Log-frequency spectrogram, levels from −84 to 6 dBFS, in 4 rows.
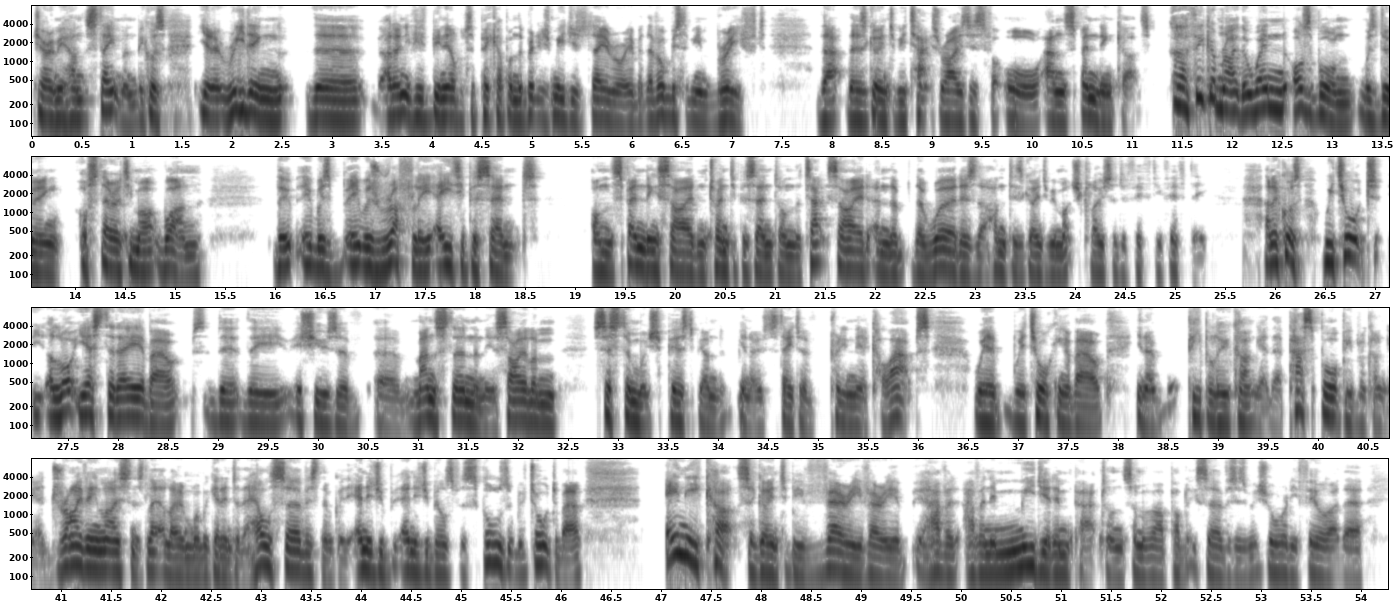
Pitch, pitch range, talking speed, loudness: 120 Hz, 105-135 Hz, 200 wpm, -17 LUFS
